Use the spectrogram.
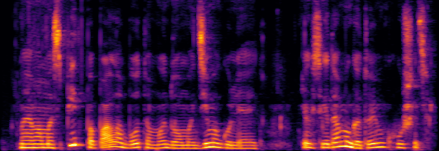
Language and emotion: Russian, neutral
